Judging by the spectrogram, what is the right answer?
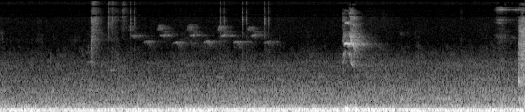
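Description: Small birds chirping in a run of short, high calls, with one falling call about five seconds in, over a steady low outdoor rumble.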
